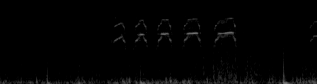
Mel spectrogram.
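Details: Osprey at a Loch of the Lowes nest during a fish delivery, afternoon of 21 August 2012, filmed by webcam: five clear, high, down-curving whistles in an even run, followed by the start of another, over faint low background noise.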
